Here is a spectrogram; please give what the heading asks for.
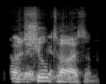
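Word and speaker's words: Schilthuizen: think if you're going to there it is pronounce that surname for me uh shul tyson schilteisen there we go menno schulteisen magic magic how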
